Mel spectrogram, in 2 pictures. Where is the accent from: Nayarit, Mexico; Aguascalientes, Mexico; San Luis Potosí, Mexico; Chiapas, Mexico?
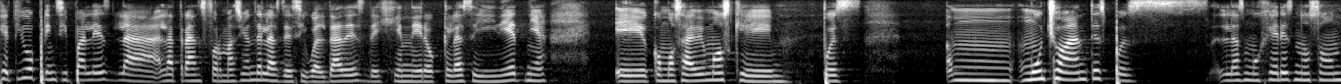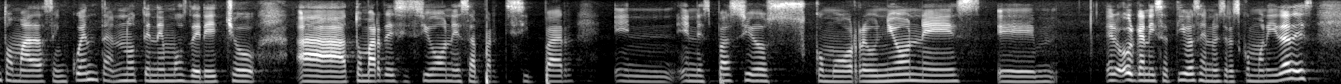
Chiapas, Mexico; Ocosingo; Soy originaria de una comunidad del ejido Macedonia, municipio de Ocosingo, Chiapas.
